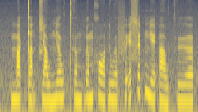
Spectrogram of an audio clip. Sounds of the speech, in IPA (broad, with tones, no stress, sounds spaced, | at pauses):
m a˨˩ k̚ t̪ a̰˧˨ n t͡ɕ a̤˨˩ w ɲ əː˧ w t̪ʰ ə̤˨˩ m ɓ ə˨˦ m x ɔ̤˨˩ ɗ ṳ˨˩ ə̯ f ḛ˧˥ s ə˦˥ t̚ ɲ e˨˦ ʔ a̤˨˩ w t̪ʰ ɨ˧ ə̯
